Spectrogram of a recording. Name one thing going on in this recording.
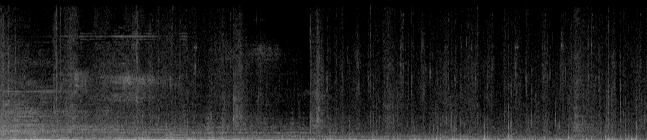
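Footsteps thud on creaking wooden planks.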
